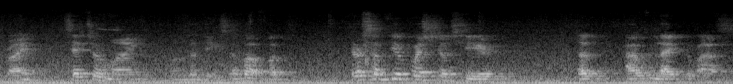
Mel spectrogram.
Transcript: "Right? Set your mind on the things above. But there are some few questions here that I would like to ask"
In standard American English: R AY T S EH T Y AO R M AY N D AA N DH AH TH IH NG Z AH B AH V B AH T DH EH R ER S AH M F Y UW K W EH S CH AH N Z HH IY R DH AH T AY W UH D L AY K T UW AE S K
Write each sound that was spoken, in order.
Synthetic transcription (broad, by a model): R AY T S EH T Y AO R M AY N D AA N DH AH T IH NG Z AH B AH B AH T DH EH R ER S AH M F Y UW K W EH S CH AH N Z HH IY R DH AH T AY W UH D L AY K T UW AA S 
